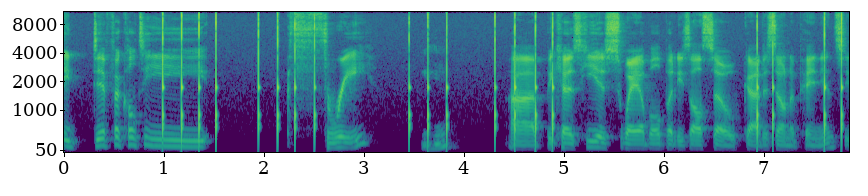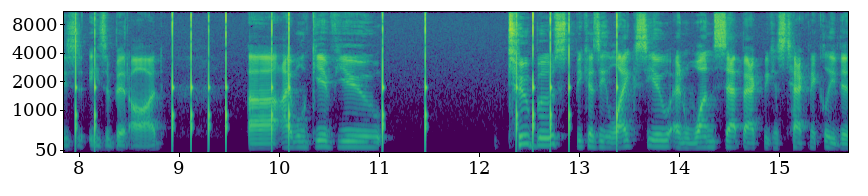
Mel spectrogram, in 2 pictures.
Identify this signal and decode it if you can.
Tap code, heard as taps on a table, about 6 knocks a second, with speech in English. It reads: TO IRAQ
